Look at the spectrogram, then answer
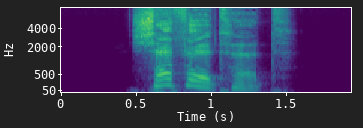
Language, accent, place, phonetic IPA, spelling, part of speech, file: German, Germany, Berlin, [ˈʃɛfl̩tət], scheffeltet, verb, De-scheffeltet.ogg
- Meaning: inflection of scheffeln: 1. second-person plural preterite 2. second-person plural subjunctive II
